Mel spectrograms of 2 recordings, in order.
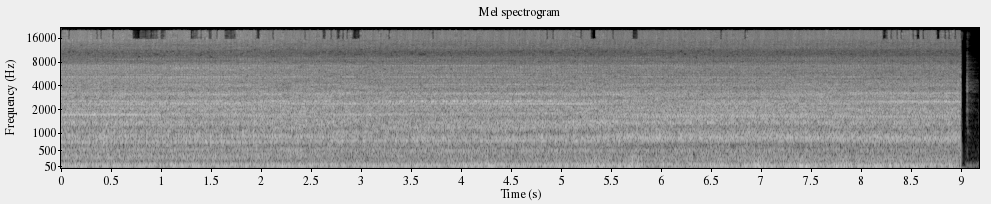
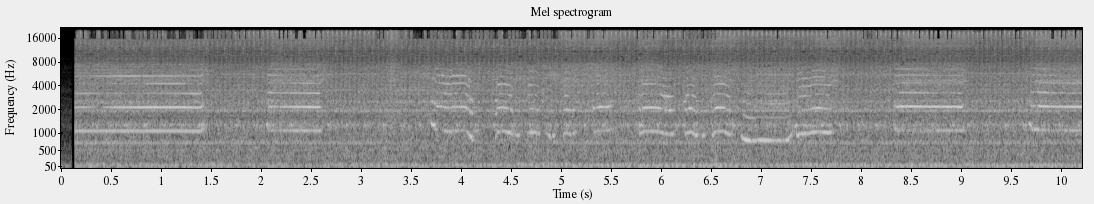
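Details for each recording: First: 2019 Nissan NV3500, 5.6L VK56VD V8, after replacing a hose with a new OEM hose: steady, even V8 idle with a smooth hum and no whistle: normal idle. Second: 2019 Nissan NV3500 5.6L V8 VK56VD, about 38,000 miles, at idle: loud steady high whistle wavering slightly in pitch from a collapsed PCV/blow-by hose restricting airflow; vacuum whistle from collapsed PCV hose.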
